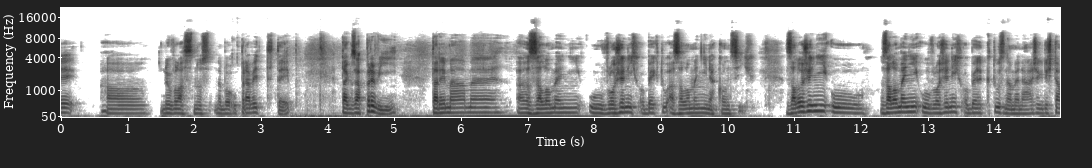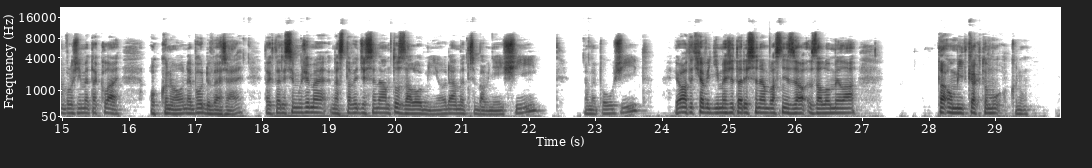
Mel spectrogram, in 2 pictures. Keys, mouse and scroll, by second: 0.1 scroll, 1.0 scroll, 2.6 click, 4.8 scroll, 14.8 click, 17.8 click, 18.6 click, 21.1 click, 22.9 click.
